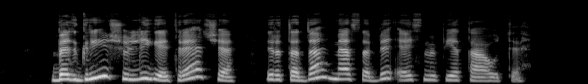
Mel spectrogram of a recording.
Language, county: Lithuanian, Marijampolė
